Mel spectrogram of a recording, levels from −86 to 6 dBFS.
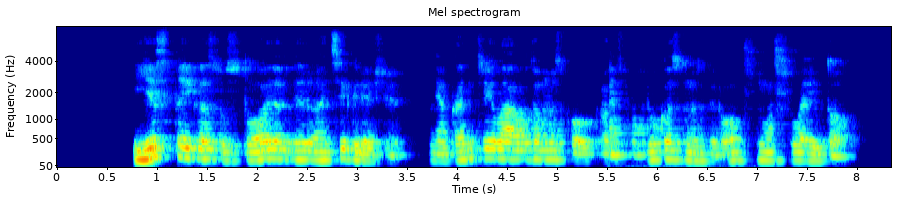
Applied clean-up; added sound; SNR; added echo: neural mask model DeepFilterNet 3.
